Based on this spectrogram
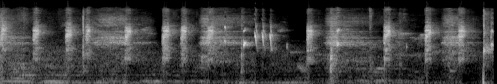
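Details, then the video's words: Fantail singing a fast, irregular stream of sharp, high, clicky chip notes in quick clusters, with brief trilled bits between them. The notes are loud and close, with little other sound behind them. "suara burung kipasan"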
